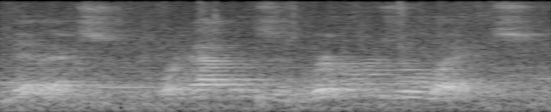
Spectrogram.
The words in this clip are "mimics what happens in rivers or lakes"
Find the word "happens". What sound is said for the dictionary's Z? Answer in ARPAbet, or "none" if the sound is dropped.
Z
